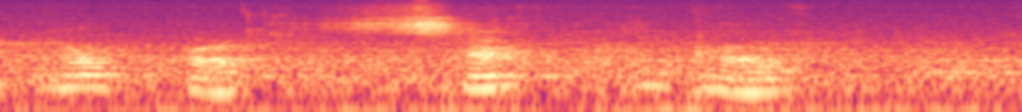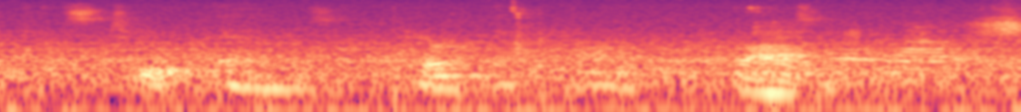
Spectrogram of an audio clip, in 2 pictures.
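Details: Recorded male patient doing voice tasks, judged by a clinical audience as having abductor (opener-type) spasmodic dysphonia with no associated vocal tremor.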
